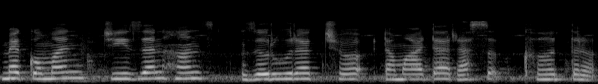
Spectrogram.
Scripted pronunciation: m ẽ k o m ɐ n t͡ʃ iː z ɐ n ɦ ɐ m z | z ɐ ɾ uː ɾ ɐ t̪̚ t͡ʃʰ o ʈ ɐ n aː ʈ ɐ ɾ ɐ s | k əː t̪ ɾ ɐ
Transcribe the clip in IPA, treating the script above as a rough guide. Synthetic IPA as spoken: m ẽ k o m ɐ n t͡ʃ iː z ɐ n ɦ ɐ n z | z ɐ ɾ uː ɾ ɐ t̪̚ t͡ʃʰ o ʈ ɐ m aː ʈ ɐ ɾ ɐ s | kʰ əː t̪ ɾ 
